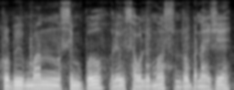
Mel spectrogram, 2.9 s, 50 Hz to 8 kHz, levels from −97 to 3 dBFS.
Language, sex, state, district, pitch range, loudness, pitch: Nagamese, male, Nagaland, Kohima, 90-110 Hz, -16 LUFS, 105 Hz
